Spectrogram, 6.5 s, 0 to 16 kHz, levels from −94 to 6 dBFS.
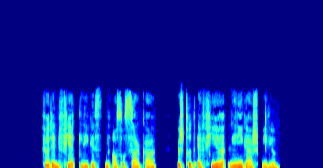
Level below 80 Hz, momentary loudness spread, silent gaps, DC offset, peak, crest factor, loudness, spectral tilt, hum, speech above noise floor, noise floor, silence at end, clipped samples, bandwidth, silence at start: -64 dBFS; 9 LU; 1.51-1.57 s, 2.05-2.09 s, 3.13-3.28 s, 3.39-3.54 s, 5.17-5.23 s; under 0.1%; -8 dBFS; 16 dB; -24 LUFS; -6.5 dB/octave; none; over 67 dB; under -90 dBFS; 0.9 s; under 0.1%; 7.6 kHz; 0.85 s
